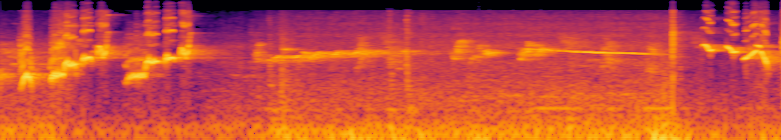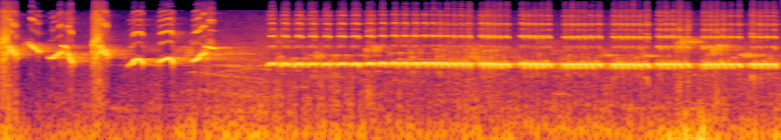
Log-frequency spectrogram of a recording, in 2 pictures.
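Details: White-rumped shama, a songbird prized by enthusiasts, singing varied whistles and chattering phrases, then a long, even, rapid trill on one pitch lasting about four seconds.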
